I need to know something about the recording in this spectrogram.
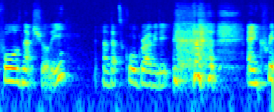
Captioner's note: laughs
